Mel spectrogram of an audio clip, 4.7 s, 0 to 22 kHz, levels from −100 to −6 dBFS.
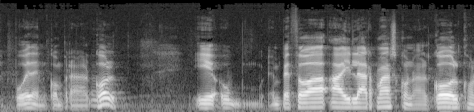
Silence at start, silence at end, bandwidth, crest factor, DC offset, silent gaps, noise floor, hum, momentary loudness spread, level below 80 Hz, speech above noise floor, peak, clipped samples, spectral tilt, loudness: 0.15 s; 0 s; 15.5 kHz; 18 dB; under 0.1%; none; -49 dBFS; none; 15 LU; -58 dBFS; 31 dB; -2 dBFS; under 0.1%; -5.5 dB/octave; -19 LUFS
